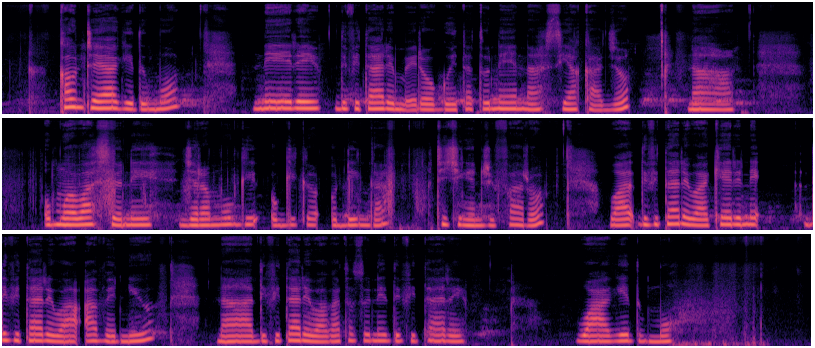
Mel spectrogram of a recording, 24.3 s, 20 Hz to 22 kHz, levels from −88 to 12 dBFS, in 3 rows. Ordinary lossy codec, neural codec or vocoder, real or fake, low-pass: none; vocoder, 44.1 kHz, 128 mel bands every 256 samples, BigVGAN v2; fake; 19.8 kHz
